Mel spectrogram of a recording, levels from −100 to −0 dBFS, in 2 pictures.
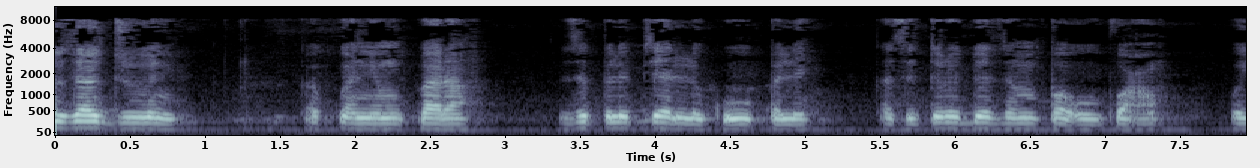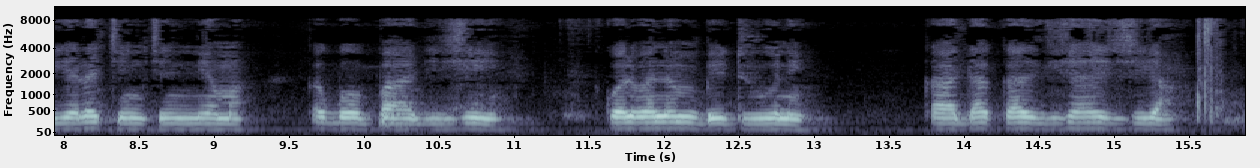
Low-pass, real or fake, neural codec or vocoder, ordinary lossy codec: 9.9 kHz; real; none; MP3, 32 kbps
